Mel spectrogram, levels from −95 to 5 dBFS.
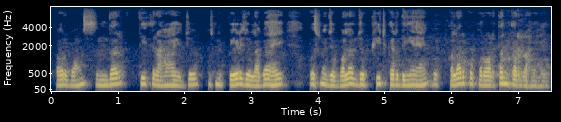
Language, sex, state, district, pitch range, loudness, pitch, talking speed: Hindi, male, Chhattisgarh, Balrampur, 140-165 Hz, -20 LUFS, 155 Hz, 215 wpm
